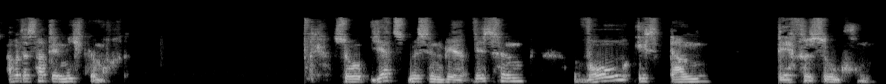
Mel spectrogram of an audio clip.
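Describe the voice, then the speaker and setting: A male preacher giving a sermon in a very raspy, husky voice. He speaks slowly and with force, and his tone is tense and bright. He tells the story with emphasis and often repeats his words. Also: medium pitch, poor audio.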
